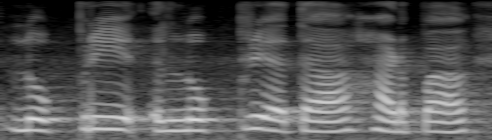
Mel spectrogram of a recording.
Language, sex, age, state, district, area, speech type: Goan Konkani, female, 30-45, Goa, Sanguem, rural, spontaneous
